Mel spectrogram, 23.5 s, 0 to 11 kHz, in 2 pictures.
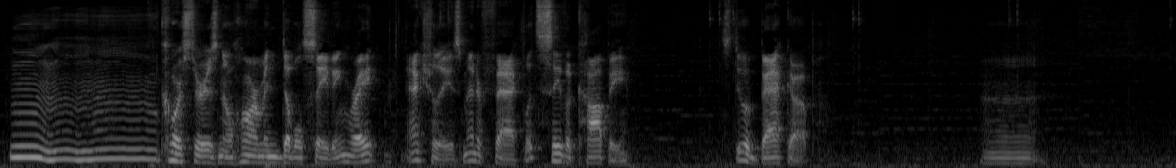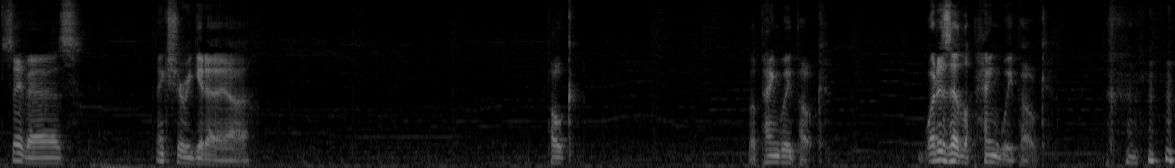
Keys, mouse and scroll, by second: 4.3-5.6 drag.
